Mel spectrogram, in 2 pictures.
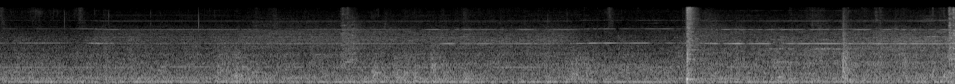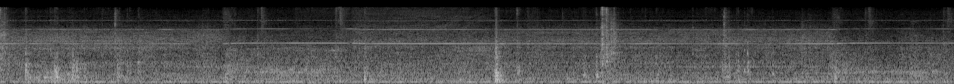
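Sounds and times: machine hum with high whine: 0.0 - 19.0.

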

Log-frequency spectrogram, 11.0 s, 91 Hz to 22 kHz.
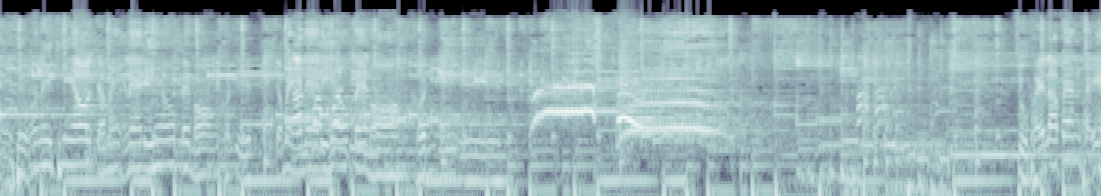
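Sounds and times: steady bass drum beat: 0.0 - 11.0
wavering lead melody: 2.4 - 8.1.

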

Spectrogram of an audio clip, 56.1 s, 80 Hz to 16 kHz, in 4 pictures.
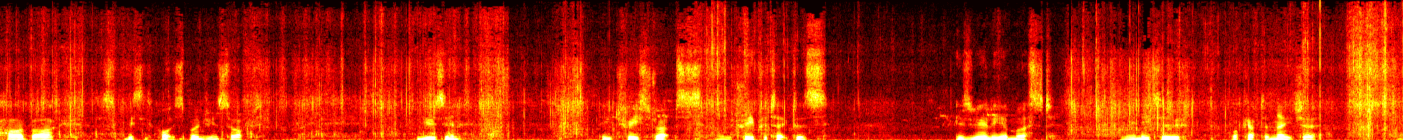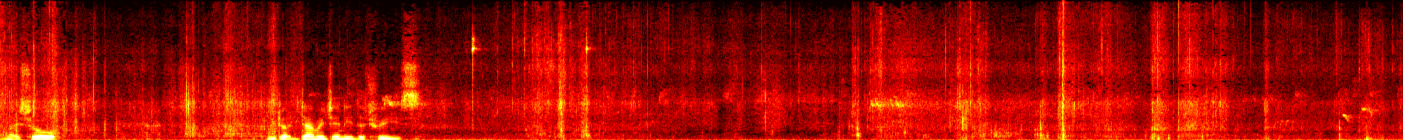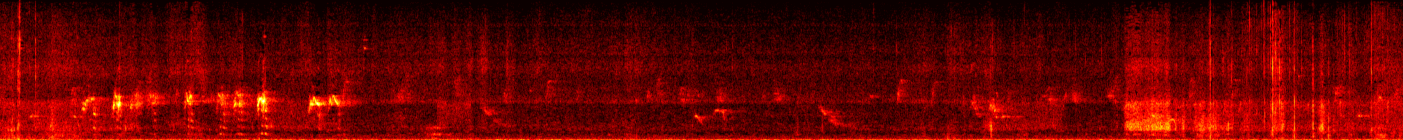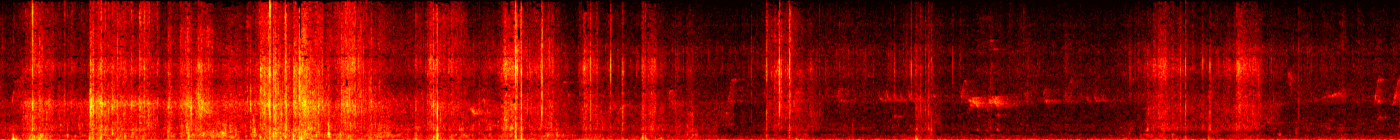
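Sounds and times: footsteps crunching on dry leaves: 0.0 - 9.0, 9.7 - 30.4, 39.4 - 52.2, 53.4 - 55.0
straps and fabric rustling: 10.6 - 17.3.

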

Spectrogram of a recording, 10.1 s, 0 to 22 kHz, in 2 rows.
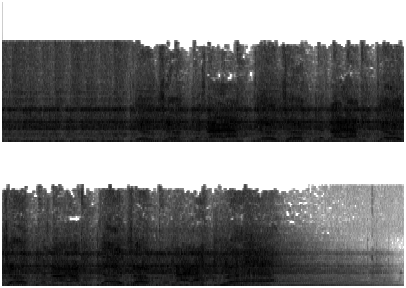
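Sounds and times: punk metal band playing: 0.0 - 10.0
shouted vocals: 1.6 - 8.7.

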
